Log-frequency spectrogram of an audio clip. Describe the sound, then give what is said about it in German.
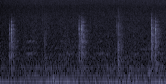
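Faint knocking: five light, sharp taps at a slow, steady rhythm over a low background hum. “Wer klopft da? Da klopft doch einer.”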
